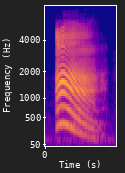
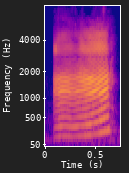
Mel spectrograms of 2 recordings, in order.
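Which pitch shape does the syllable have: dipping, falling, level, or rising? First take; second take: falling; rising. First: The pitch drops sharply from high to low. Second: The pitch rises from mid to high. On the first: "솔에서 그냥 도로 뚝 떨어지는 거예요" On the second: "미에서 이렇게 올라갔잖아요"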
